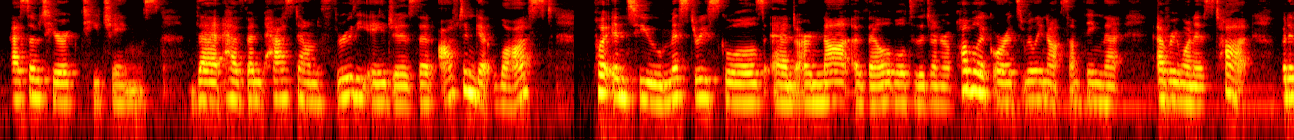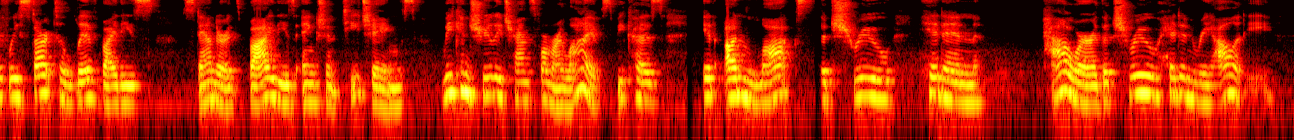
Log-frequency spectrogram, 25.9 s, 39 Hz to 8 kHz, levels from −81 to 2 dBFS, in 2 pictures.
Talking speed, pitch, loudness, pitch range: 150 wpm, 175 Hz, -22 LUFS, 160-195 Hz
